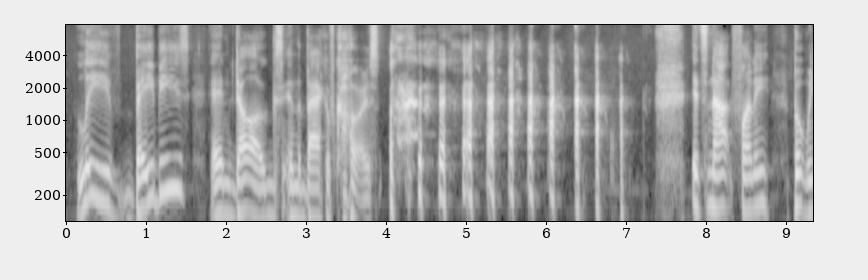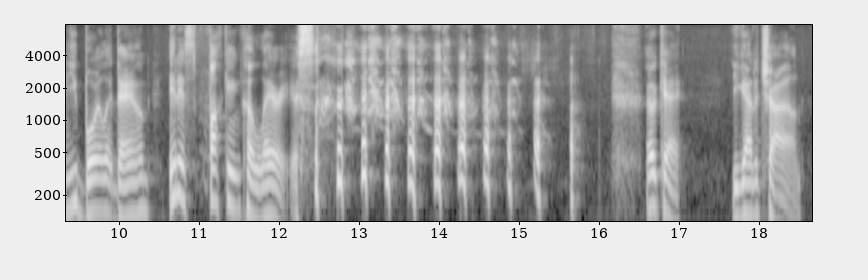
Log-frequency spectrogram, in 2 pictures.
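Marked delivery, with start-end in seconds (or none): 4.0-6.1 high cackle. Real, not acted. Laughs at own joke. 12.5-14.6 high cackle. Real, not acted. Laughs at own joke.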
